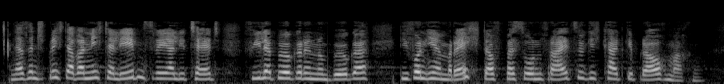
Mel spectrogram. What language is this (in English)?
German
